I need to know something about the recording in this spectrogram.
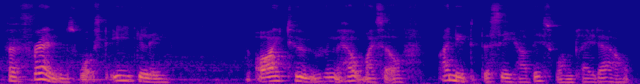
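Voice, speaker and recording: A woman's voice: low voice, unhurried, a little mellow. A woman narrating her own novel in the first person, reading expressively like an audiobook.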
